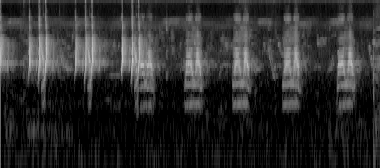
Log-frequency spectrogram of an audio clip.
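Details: A common quail singing in a summer meadow gives sharp, clipped notes in quick groups, then harsher squawky single notes, about once a second.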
